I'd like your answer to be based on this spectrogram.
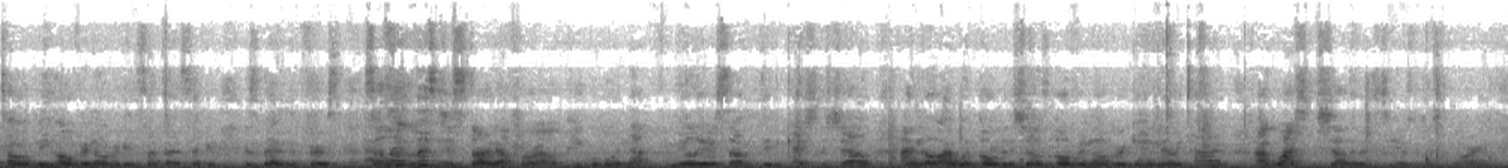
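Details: Young adult male speaker; conversational speech.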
